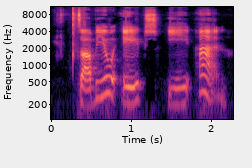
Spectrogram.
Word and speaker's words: when: W-H-E-N. Put a check here if you spelled when correctly. If not, fix it now. Remember, we have the silent H that we don't hear in this word, when.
